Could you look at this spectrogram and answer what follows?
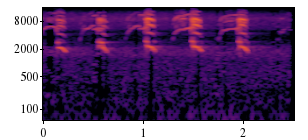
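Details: Greater spotted eagle (Clanga clanga) in Estonia, adult male bringing prey to a four-week-old eaglet at the nest, 9:02 am, 2 July 2020: five sharp, high yelps sliding steeply downward, about every half second, over faint hiss.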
